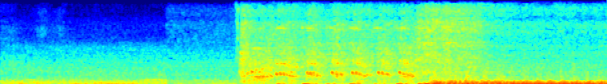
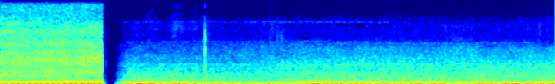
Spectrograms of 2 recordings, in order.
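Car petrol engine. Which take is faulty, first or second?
first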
